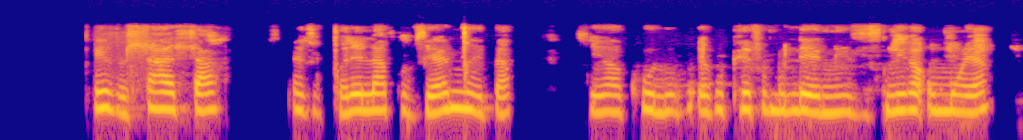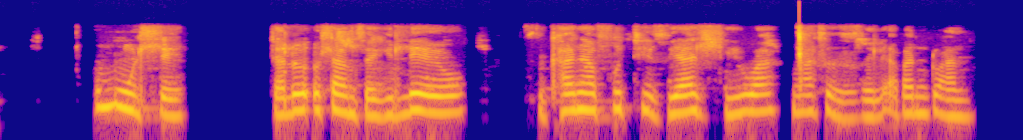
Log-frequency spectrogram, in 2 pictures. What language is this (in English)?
North Ndebele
